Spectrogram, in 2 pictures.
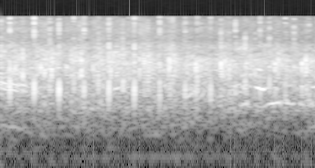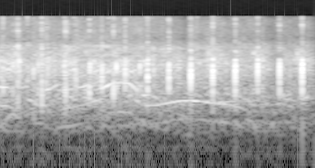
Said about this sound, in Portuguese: juntamente com o Centro Cultural da Espanha, que a gente pede uma salva de palmas. Oba!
